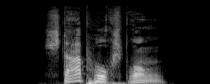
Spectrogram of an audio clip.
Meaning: pole vault
- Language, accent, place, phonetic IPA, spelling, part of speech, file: German, Germany, Berlin, [ˈʃtaːphoːxˌʃpʁʊŋ], Stabhochsprung, noun, De-Stabhochsprung.ogg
